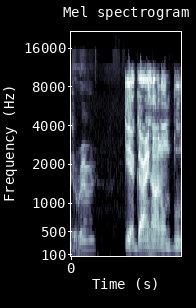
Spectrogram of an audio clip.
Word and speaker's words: Gihon: you can you type up the word uh guy han real quick let's spell it g-i-h-o-n and can you pull it up in the blue letter oh you talking about the gihon spring that's in israel by the way spring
